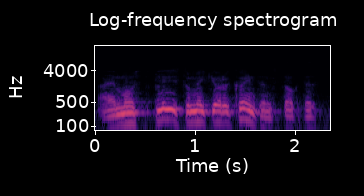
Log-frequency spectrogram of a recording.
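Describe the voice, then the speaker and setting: A courteous, earnest Central European gentleman in a vintage radio play. His voice is mid-pitched and somewhat husky, captured on a thin, tinny recording. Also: lively intonation. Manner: formal, deliberate wording. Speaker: actor playing foreign visitor in radio drama. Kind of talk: BBC radio drama acting.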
